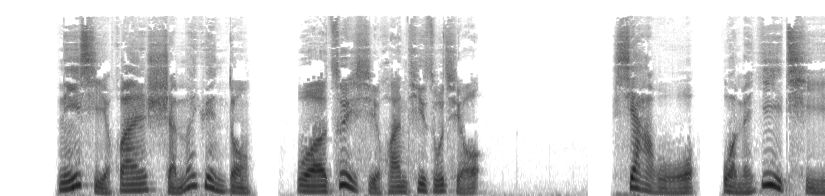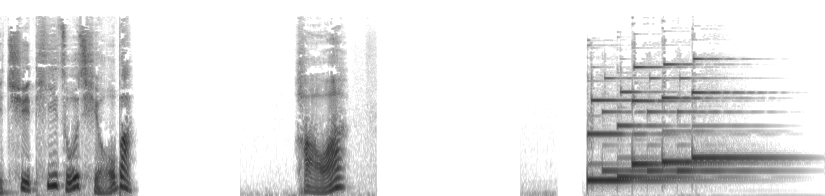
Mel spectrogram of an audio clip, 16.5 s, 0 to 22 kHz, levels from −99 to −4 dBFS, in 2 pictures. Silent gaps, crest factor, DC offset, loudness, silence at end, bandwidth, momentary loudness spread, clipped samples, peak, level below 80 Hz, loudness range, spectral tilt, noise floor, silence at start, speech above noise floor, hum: 2.58-2.79 s, 5.88-6.11 s, 7.01-7.20 s, 9.64-10.66 s, 12.03-13.46 s, 13.83-14.08 s; 20 dB; under 0.1%; -26 LUFS; 0.45 s; 15.5 kHz; 10 LU; under 0.1%; -8 dBFS; -48 dBFS; 8 LU; -5 dB/octave; -71 dBFS; 0.6 s; 47 dB; none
